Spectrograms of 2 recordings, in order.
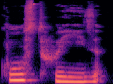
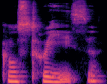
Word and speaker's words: construisent: So here ENT is always silent at the end, so we pronounce the S as a Z. It's another story. So mes cousins construisent, construisent.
